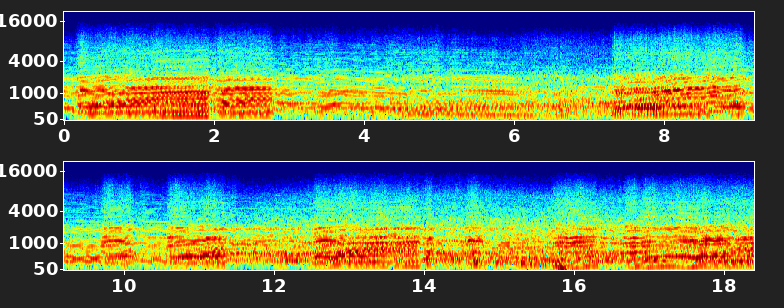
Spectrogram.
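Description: A motorcycle engine screams at high revs, rising and falling as it shifts gears.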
